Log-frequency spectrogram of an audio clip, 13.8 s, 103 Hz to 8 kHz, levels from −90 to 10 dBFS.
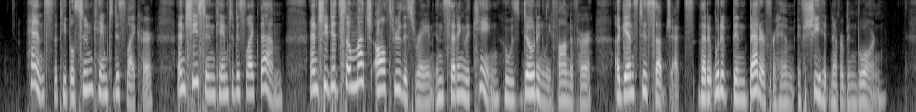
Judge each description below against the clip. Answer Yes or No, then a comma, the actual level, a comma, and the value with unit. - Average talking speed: No, fast, 225 wpm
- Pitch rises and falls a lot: Yes, wide, 5.7 semitones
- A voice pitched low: No, high, 205 Hz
